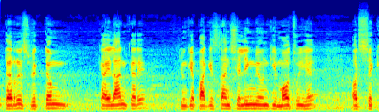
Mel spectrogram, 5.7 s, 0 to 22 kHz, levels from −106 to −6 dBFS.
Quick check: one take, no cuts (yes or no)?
yes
